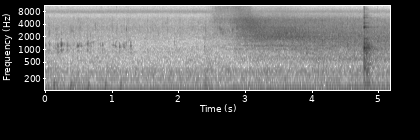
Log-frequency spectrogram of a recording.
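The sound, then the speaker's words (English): White wine is poured into a pan of bubbling garlic. A quiet simmer swells into a louder, steady sizzling hiss, and one sharp clink comes near the end. “And while it's bubbling, I want to add some white wine.”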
